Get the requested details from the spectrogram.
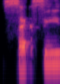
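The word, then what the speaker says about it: SACSE: at um angelique blackburn's sexy survey i don't know if you if you've heard of this one it's it's spelled s-a-c-s-e um this is all about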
